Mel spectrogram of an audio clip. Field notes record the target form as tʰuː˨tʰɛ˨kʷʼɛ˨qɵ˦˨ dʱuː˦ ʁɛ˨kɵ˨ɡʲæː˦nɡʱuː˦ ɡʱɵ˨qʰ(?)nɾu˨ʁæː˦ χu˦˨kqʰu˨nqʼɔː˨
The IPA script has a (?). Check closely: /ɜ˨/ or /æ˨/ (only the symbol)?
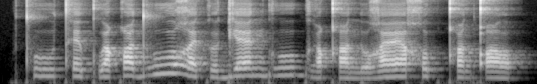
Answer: æ˨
